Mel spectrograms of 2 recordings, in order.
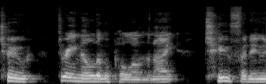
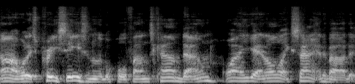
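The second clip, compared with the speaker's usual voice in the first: usual speaking voice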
